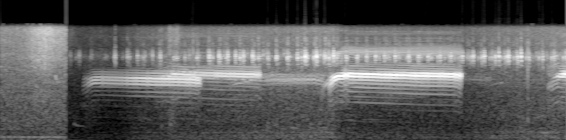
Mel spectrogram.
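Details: A male Fowler's toad (Anaxyrus fowleri) with a striped back, found in Indiana, croaking: long, nasal, buzzy waaah calls, each held steady for a couple of seconds.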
